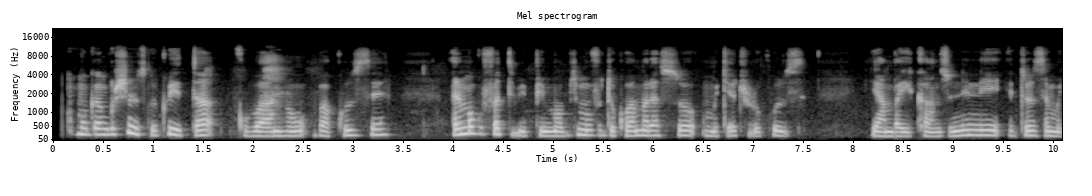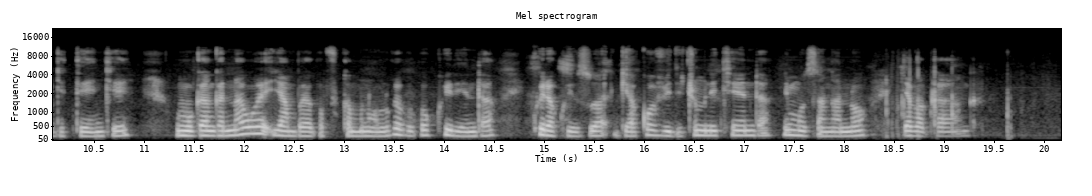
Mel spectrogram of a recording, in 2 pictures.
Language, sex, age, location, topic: Kinyarwanda, female, 36-49, Kigali, health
